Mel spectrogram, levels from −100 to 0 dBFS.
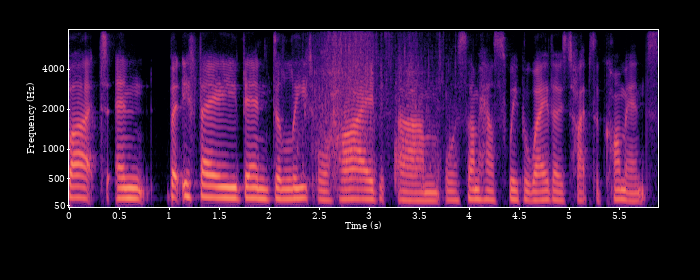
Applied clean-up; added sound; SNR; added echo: neural mask model RNNoise.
